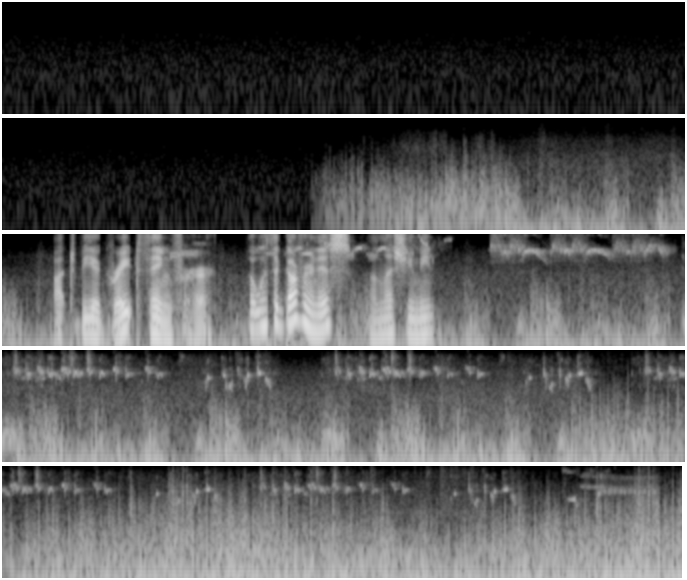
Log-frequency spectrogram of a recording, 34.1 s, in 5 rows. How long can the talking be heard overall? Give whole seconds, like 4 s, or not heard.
4 s.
